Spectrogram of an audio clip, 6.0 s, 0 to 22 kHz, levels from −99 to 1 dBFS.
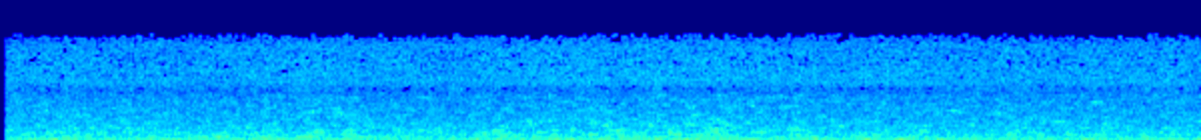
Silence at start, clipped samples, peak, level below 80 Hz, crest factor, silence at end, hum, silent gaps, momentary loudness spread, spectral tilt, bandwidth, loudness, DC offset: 0 s; under 0.1%; -40 dBFS; -72 dBFS; 14 dB; 0 s; none; none; 1 LU; -2.5 dB/octave; 16.5 kHz; -52 LUFS; under 0.1%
